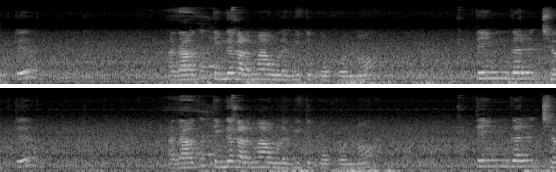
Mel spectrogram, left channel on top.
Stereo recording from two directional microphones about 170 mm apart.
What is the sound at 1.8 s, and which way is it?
Speech, 10° right (ahead or behind).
